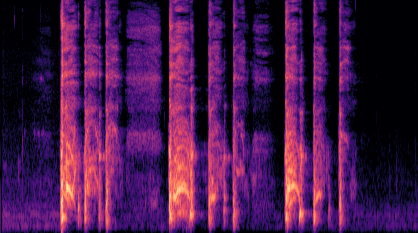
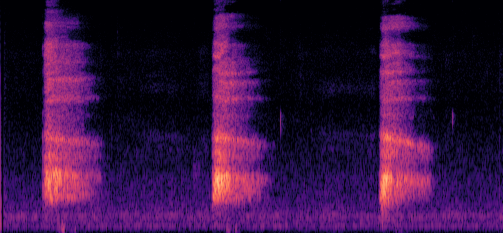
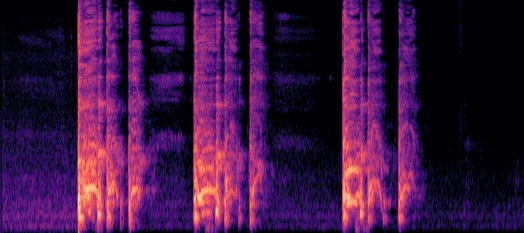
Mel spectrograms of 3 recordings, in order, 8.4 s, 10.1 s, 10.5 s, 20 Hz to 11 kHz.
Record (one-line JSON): {"cough_length": "8.4 s", "cough_amplitude": 32768, "cough_signal_mean_std_ratio": 0.36, "exhalation_length": "10.1 s", "exhalation_amplitude": 16924, "exhalation_signal_mean_std_ratio": 0.34, "three_cough_length": "10.5 s", "three_cough_amplitude": 32768, "three_cough_signal_mean_std_ratio": 0.35, "survey_phase": "beta (2021-08-13 to 2022-03-07)", "age": "65+", "gender": "Male", "wearing_mask": "No", "symptom_none": true, "symptom_onset": "12 days", "smoker_status": "Never smoked", "respiratory_condition_asthma": false, "respiratory_condition_other": false, "recruitment_source": "REACT", "submission_delay": "9 days", "covid_test_result": "Negative", "covid_test_method": "RT-qPCR", "influenza_a_test_result": "Negative", "influenza_b_test_result": "Negative"}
